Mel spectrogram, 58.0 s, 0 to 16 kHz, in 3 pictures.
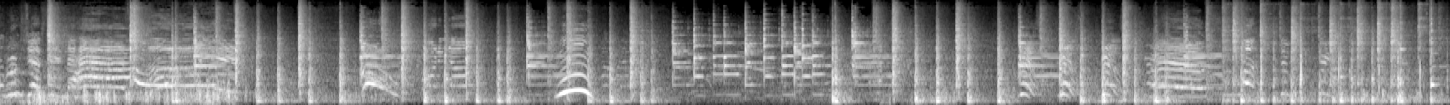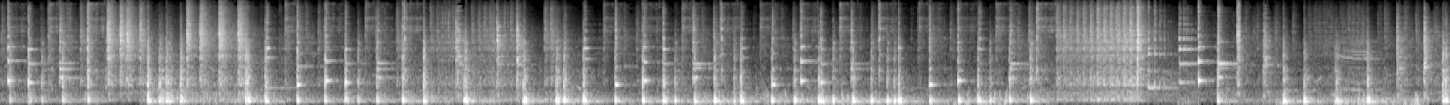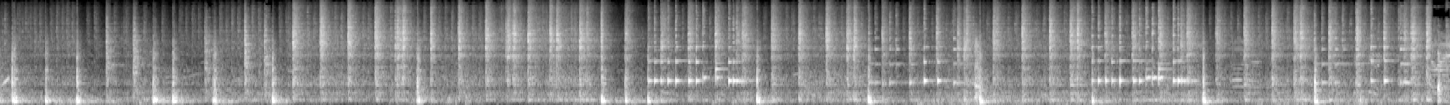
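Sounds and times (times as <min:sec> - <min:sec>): sticks drumming on metal pots: 0:53.1 - 0:58.0.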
